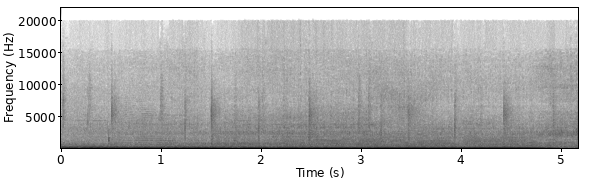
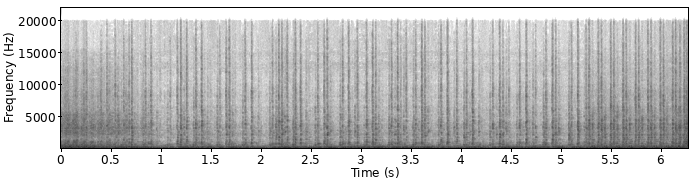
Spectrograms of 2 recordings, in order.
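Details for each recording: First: 1961 Pontiac Bonneville V8 with Turbo 350 swap, first start after rebuild, warming up with electric choke working: steady, even low rumble, no knocks, misses or ticks; normal running. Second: Barneville's engine at its first run, before the full exhaust is fitted: lumpy, stumbling idle with missing pulses, said to be running on 4 cylinders and sounding terrible; misfire, cause not confirmed.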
